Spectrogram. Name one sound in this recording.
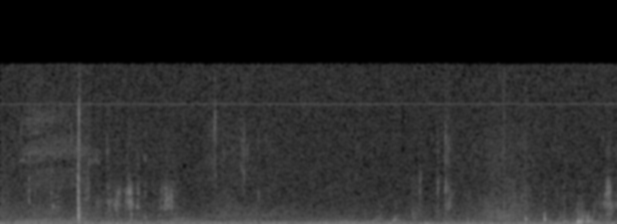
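An elderly man drinks from a plastic bottle.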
